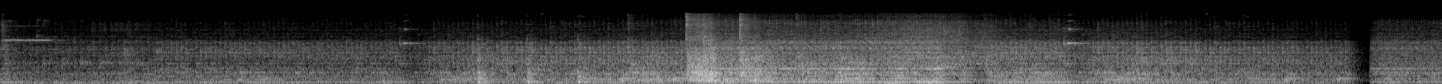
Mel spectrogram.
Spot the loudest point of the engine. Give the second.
9 s.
